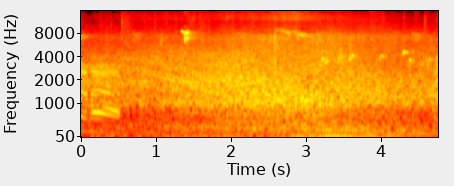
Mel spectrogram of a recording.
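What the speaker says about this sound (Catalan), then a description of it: "Per cert, els cotxes passen molt a prop, tots" Road traffic rushes by a cyclist on the road, a steady close whoosh of passing cars swelling and fading, with a chirpy tonal squeal at the start.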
